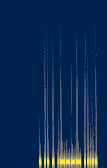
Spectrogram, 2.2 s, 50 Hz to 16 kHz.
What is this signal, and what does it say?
Morse code, heard as a keyed tone, about 44 wpm, 700 Hz. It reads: EIE15
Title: Five Challenging Letter-Number Combinations 45wpm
